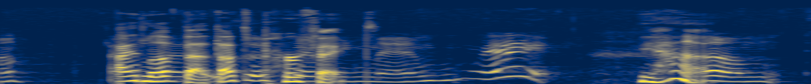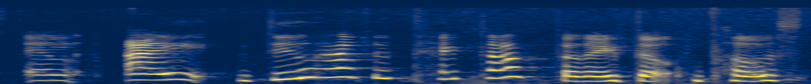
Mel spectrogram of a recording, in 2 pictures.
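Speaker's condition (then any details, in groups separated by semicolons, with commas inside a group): ALS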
